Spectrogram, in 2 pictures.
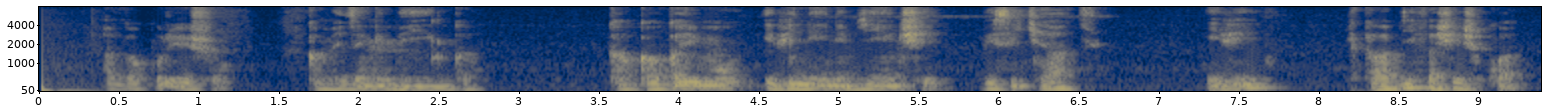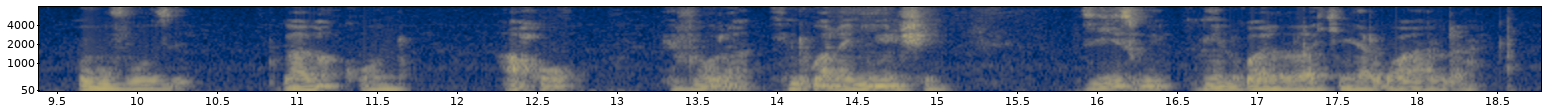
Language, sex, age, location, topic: Kinyarwanda, male, 18-24, Huye, health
